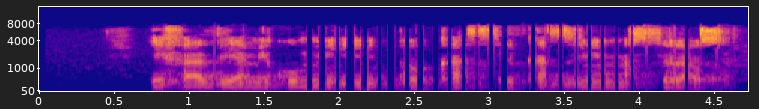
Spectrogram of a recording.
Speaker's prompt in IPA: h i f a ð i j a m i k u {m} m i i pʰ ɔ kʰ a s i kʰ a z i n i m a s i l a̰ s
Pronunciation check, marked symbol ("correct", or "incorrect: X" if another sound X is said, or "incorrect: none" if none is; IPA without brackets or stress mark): correct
